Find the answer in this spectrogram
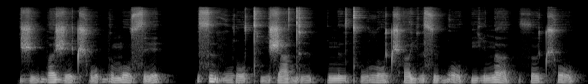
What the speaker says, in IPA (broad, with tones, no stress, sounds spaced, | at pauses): ʒ i˩˥ b ɐ˧˥ ʒ e˩˥ t͡ʃʰ o˩˥ b ɵ˥˨ m o˥˨ s e˩˥ | s ɨ˥˨ v u˧ ɾ o˩˥ tʰ i˩˥ ʒ a˧ d ɨ˧˥ | n ɨ˧ tʰ u˩˥ l o˧˥ t͡ʃʰ ɐ˧ j ɨ˧˥ s ʉ˧ b o˥˨ | j i˧ n ɐ˥˨ | θ ɵ˧˥ t͡ʃʰ o˥˨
